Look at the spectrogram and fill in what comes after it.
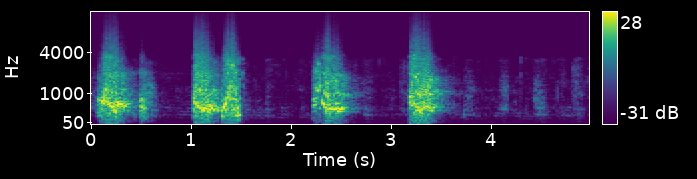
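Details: Indoors during a living-room 'maddy', Old English Sheepdog Hamish gives four loud, harsh barks spaced about a second apart, some doubled, followed by softer grumbling noises in a quiet room.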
